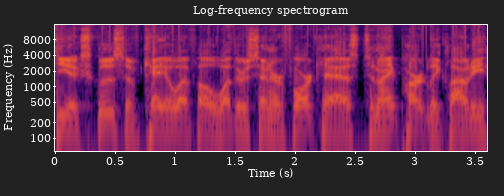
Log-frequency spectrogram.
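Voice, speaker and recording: A man speaks at a moderate pace with fairly even intonation. The sound is dry, with no echo. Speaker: radio news reader. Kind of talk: radio news and weather reading. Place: studio.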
